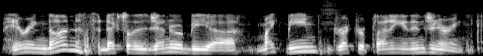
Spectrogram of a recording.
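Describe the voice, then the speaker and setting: Through a narrow, phone-like line, a man chairs a formal meeting. His voice sits at an average pitch, and he moves through procedure haltingly. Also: expressive, slight background noise. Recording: thin, phone-like conference line.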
